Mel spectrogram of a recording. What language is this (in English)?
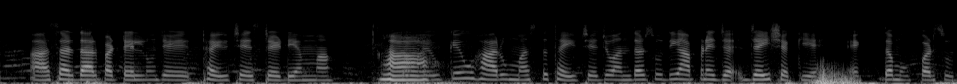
Gujarati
